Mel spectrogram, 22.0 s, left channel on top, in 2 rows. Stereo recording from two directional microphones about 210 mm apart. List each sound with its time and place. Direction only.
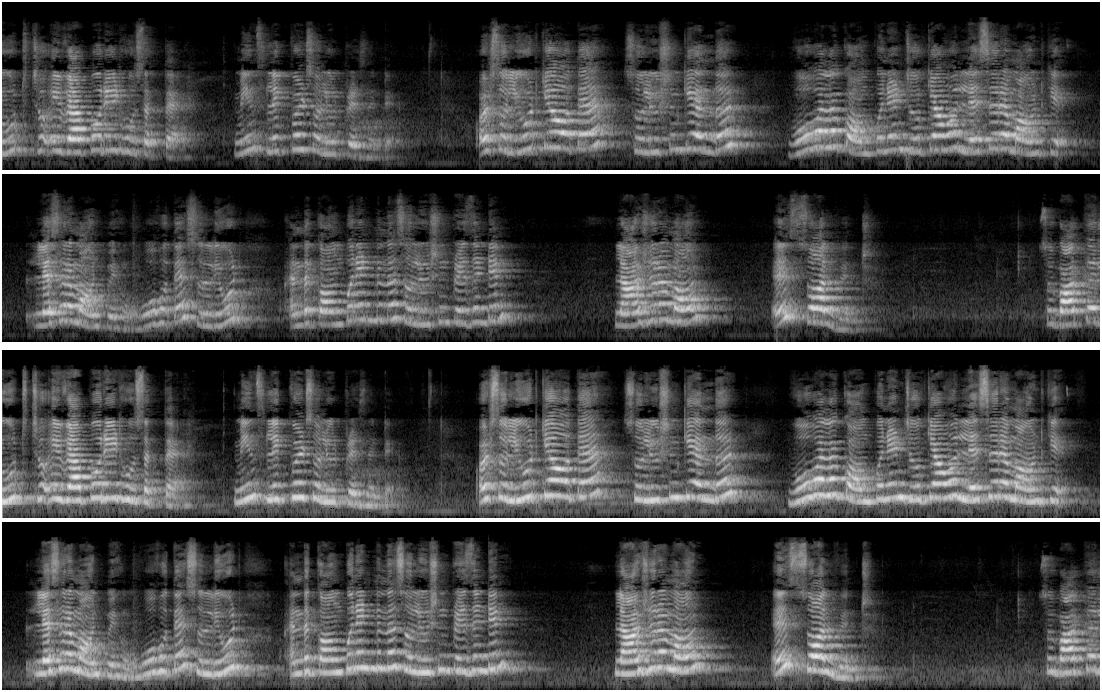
0.0 s a woman's voice: 50° right (ahead or behind)
17.1 s a woman's voice: 50° right (ahead or behind)
21.3 s a woman's voice: 5° left (ahead or behind)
